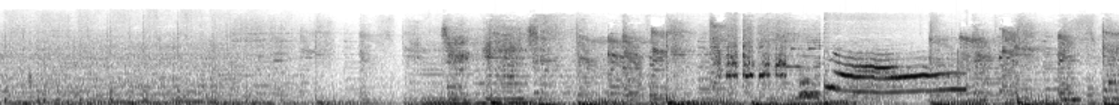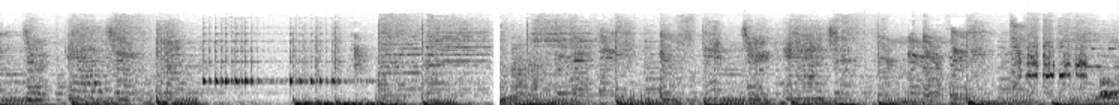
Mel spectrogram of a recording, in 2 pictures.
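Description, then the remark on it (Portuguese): A cat meows in drawn-out, gliding cries partway through, set against loud, busy music that plays continuously, with a brief steady electronic tone near the end. No one speaks. “Chegando aqui o gatinho Bugiganga, o nosso gato skatista detetive.”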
